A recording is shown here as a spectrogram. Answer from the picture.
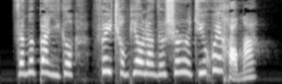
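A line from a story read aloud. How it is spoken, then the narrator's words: Excited shouting. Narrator (Chinese): 小熊妹妹边喊边兴奋地蹦着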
